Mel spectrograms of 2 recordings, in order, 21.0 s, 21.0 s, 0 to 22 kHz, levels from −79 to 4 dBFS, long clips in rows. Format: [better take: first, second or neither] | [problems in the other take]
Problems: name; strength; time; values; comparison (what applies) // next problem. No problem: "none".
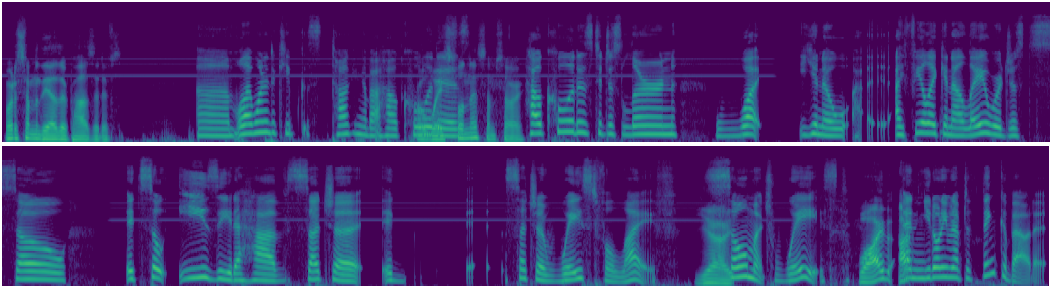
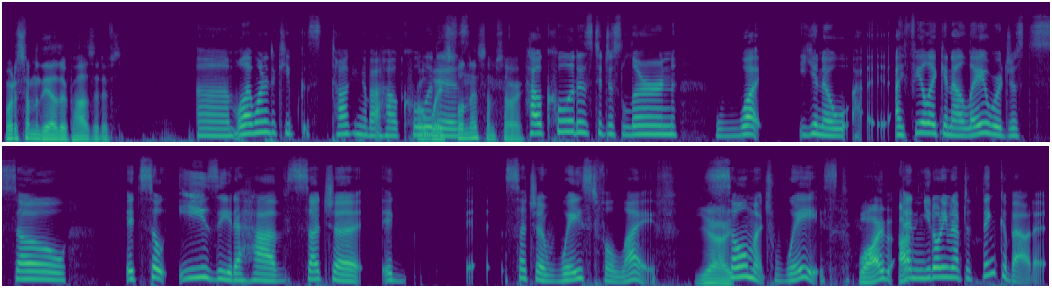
second | high-pitched whine; faint; until 7.5 s and from 12 to 19 s; 2.5 kHz, 30 dB below the speech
